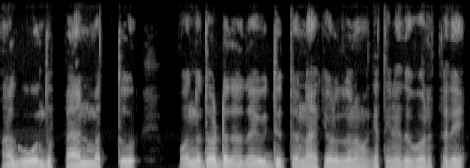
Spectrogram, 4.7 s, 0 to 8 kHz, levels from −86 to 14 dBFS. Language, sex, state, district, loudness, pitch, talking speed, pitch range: Kannada, male, Karnataka, Koppal, -17 LUFS, 100 Hz, 155 wpm, 95-105 Hz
